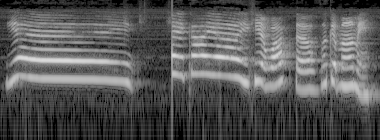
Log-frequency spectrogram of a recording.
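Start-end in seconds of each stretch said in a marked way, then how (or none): 0.1-3.1 high, loud delighted cheer; real excited shout, higher and louder. Real, not acted. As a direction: cheer her on with a squeal of delight. Baby walks in shoes.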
